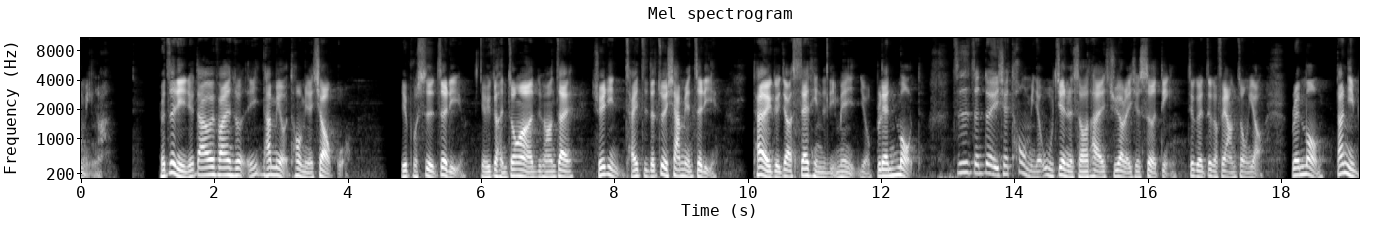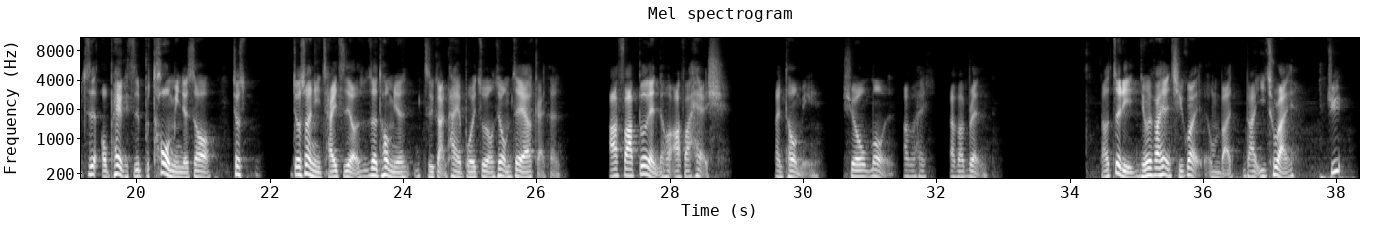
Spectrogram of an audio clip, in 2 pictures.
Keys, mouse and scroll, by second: 21.6-28.4 middle drag, 31.7-32.6 drag, 36.9 click, 37.8 g.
